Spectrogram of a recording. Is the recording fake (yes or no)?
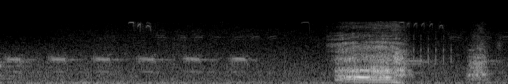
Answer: no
